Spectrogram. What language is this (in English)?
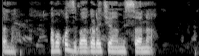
Ganda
